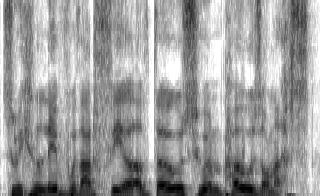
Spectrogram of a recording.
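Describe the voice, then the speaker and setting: A man voicing a power-mad doctor tyrant with theatrical, drawn-out proclamations in a fan fiction story. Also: high-pitched, voice pushed up, natural voice. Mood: grandiose command.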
